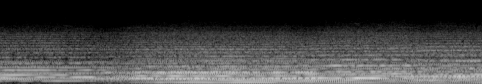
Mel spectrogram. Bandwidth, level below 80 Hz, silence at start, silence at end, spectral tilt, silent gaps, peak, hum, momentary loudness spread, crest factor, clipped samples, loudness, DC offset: 8 kHz; -40 dBFS; 0 s; 0 s; -8 dB/octave; none; -6 dBFS; none; 6 LU; 12 dB; under 0.1%; -19 LUFS; under 0.1%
